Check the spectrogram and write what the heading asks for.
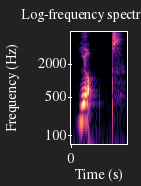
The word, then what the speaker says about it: yacht: boat and it looks like you might say yed but actually we pronounce it yacht Y Yacht the yacht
